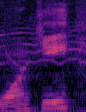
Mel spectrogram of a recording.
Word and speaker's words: Warncke: products calm or on Facebook my last name is spelled w AR in c ke Warren key and you can find me on Facebook you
